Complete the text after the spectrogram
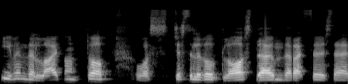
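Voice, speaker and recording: With an Afrikaans South African accent, a man speaks at medium pitch in a monotone with flat intonation. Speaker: bonsai artist. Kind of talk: demonstration talk. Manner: halting.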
